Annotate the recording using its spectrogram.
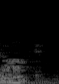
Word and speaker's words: aunt: Everyone needs a good aunt, and he had a good aunt. It is pronounced that way.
